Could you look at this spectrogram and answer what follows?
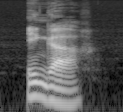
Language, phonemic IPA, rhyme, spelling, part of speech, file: French, /e.ɡaʁ/, -aʁ, égard, noun, Fr-égard.ogg
- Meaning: consideration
